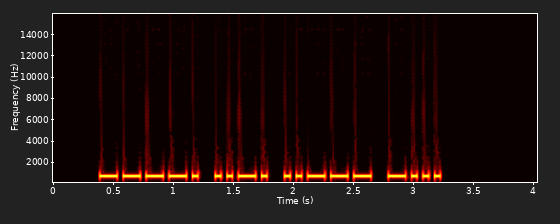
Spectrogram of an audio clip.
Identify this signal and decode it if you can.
Morse code, heard as a keyed tone, about 25 wpm, 700 Hz. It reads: 9F2B
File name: practice / 25wpm / Four Letter-Number Combinations - 25wpm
